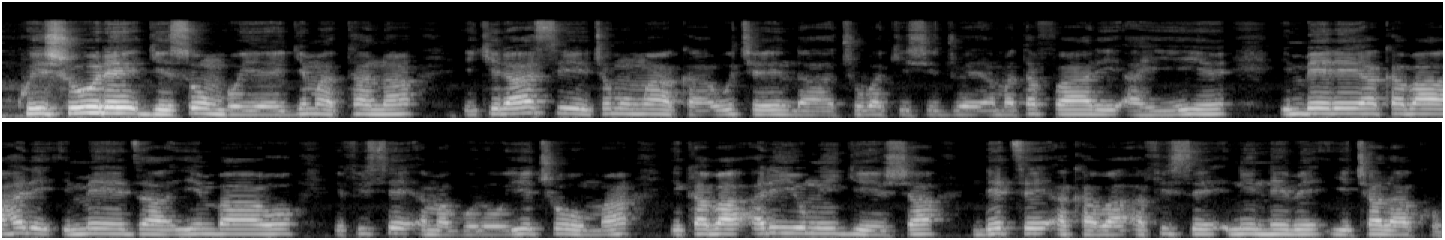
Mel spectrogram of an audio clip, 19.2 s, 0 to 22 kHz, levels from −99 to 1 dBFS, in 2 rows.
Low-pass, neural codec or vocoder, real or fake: 10.8 kHz; none; real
